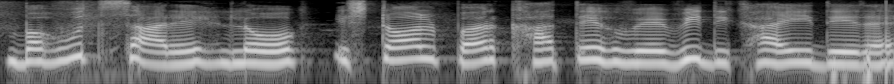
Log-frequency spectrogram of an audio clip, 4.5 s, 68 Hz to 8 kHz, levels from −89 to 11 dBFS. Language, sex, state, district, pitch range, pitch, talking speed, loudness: Hindi, female, Jharkhand, Deoghar, 225-265 Hz, 235 Hz, 150 wpm, -12 LUFS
